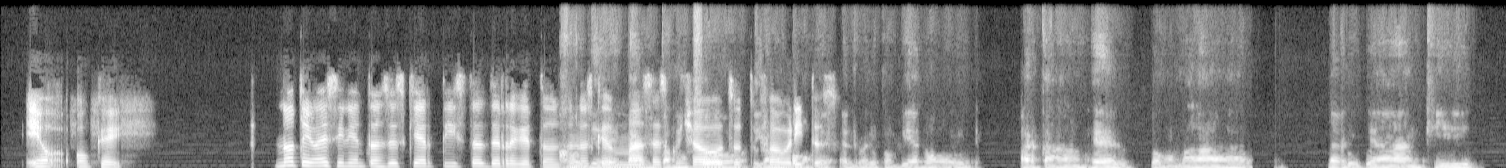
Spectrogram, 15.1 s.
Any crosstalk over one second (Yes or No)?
Yes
